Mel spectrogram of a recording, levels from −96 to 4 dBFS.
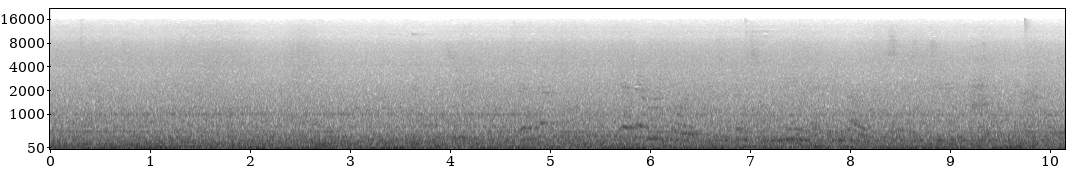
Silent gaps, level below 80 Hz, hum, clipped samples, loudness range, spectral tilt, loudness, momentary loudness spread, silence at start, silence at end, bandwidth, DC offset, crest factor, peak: none; -28 dBFS; none; under 0.1%; 1 LU; -7.5 dB/octave; -28 LUFS; 2 LU; 0 s; 0 s; 12 kHz; under 0.1%; 12 dB; -12 dBFS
